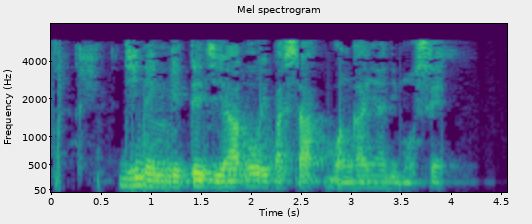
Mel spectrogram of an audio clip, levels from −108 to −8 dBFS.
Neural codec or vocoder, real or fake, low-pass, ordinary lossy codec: none; real; 7.2 kHz; MP3, 24 kbps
